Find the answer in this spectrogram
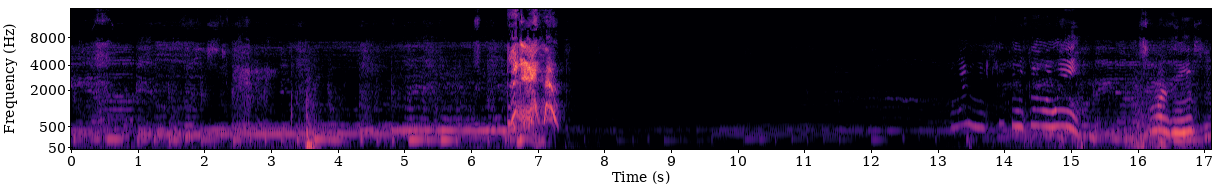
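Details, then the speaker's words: Sneezing in a person who couldn't stop sneezing, cause unknown to them (dolls and stuffed animals nearby): one sharp, forceful sneeze burst over background music; an ordinary sneeze. "Sorry, YouTubers, I'm sneezing. Sorry. I don't know what's causing"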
